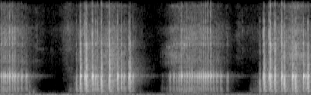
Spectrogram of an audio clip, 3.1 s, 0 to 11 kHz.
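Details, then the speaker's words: Removed transfer case. Sharp metallic clacking in bursts about every 1.5 s with little low rumble; owner suspects a damaged planetary gear: clacking noise. "but yeah it definitely sounds like one of the planetary gears is messed up"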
